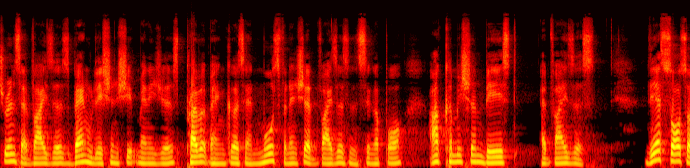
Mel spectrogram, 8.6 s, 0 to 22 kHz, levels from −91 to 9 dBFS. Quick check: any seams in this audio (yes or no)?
no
